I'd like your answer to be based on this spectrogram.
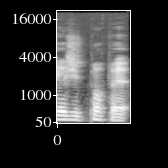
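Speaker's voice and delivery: ordinary talk, nothing marked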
